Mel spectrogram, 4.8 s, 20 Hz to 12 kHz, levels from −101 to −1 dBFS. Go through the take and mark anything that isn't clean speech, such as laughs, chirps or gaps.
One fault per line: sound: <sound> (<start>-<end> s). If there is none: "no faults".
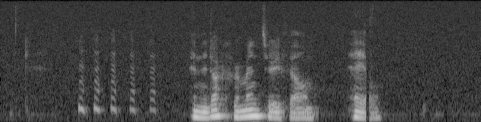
sound: laugh (0.8-1.6 s)
sound: dropout (3.7-3.7 s)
